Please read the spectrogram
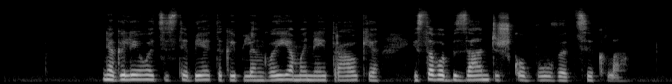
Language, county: Lithuanian, Vilnius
